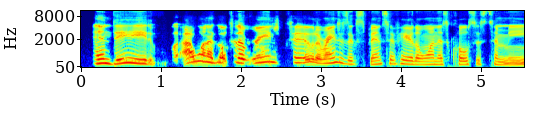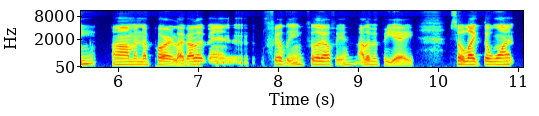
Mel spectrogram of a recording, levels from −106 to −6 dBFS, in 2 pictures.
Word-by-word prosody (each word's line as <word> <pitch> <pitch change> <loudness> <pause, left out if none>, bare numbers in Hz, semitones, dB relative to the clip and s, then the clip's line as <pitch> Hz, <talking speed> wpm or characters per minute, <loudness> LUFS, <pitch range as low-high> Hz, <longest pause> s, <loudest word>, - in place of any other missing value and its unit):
Indeed, 245 +1 +5 0.2
but, - - -5
I 305 - +6
wanna 370 -5 +4
go 290 0 +3
to - - -10
the 255 -4 +7
range 315 +2 +3 0.2
too, 285 -1 +3
the - - +3
range 295 +2 +2
is 240 -7 -6
expensive 205 +3 -5
here, 210 -4 0
the 185 -1 -1
one 190 +1 -3
that's 180 0 -6
closest 190 +1 -6
to - - -5
me, 85 +6 -5 0.2
um, 180 -1 +1
in 170 - -5
the 175 0 -4
part, 175 -2 0
like - - -2
I 175 - +3
live 185 -1 0
in 275 - -5 0.5
Philly, 190 -1 -6
Philadelphia. 185 -1 -1
I - - -4
live - - -2
in 180 - -8
PA, - - -4 0.5
so - - -1
like 185 -1 +4
the 180 -1 0
one 185 +2 0
190 Hz, 205 wpm, -23 LUFS, 180-255 Hz, 0.5 s, the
